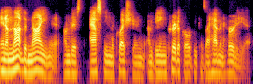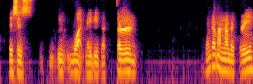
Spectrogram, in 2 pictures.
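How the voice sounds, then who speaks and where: With an American accent, a man speaks at a moderate pace and a fairly low pitch, leaving long, frequent pauses. His intonation is fairly even, but his loudness swings widely. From Wisconsin. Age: 30s. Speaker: YouTube reaction vlogger. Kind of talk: reaction commentary.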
